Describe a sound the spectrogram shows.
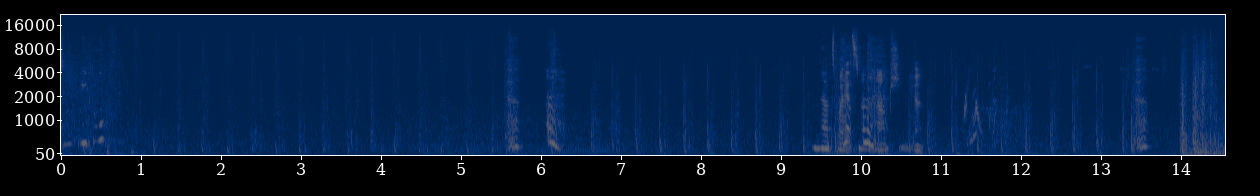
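Light footsteps tap quickly and evenly.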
